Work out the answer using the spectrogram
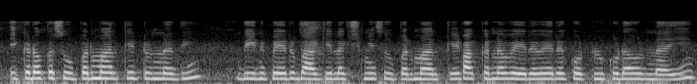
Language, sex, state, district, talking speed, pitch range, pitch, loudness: Telugu, female, Andhra Pradesh, Srikakulam, 145 wpm, 255-270 Hz, 260 Hz, -15 LUFS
